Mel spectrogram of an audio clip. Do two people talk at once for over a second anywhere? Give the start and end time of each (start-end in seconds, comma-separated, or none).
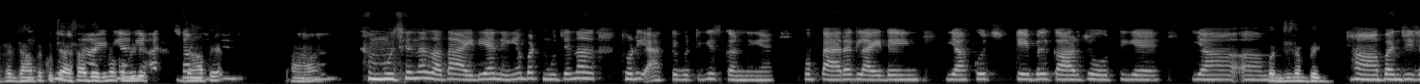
0.5-2.1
